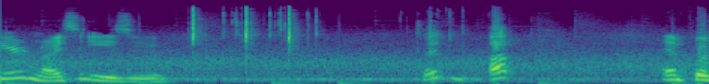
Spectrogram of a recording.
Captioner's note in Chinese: 喀嚓的声音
